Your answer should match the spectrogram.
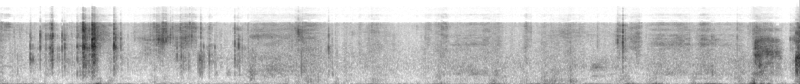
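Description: Footsteps crunching on dry garden ground, with scattered clicks and knocks of handling; the loudest knock comes near the end.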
